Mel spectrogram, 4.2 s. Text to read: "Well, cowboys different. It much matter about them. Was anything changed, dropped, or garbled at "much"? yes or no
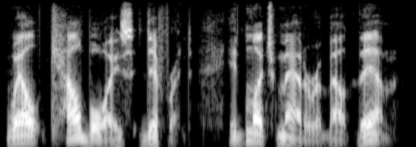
no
